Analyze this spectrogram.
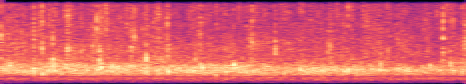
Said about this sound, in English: Can we give these two, on behalf of all the volunteers in the church and ministry, a great round of applause?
